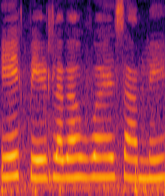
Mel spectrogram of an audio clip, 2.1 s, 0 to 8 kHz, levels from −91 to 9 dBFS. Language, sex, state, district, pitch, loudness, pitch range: Hindi, female, Uttar Pradesh, Lucknow, 295 Hz, -12 LUFS, 285-300 Hz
